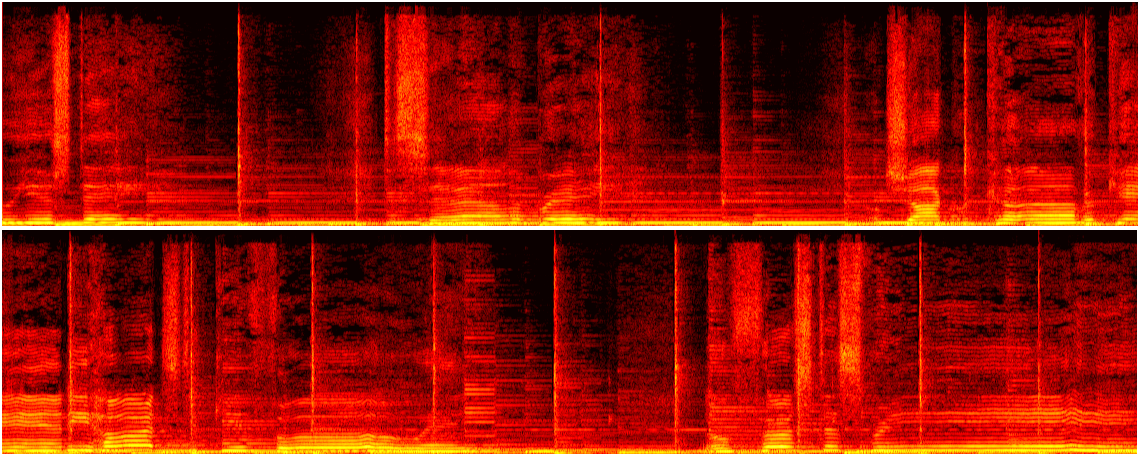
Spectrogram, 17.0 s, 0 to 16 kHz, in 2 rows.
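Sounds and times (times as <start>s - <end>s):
person singing: 0.0s - 1.5s, 2.6s - 5.1s, 6.4s - 12.4s, 13.6s - 17.0s
acoustic guitar music: 0.0s - 17.0s.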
